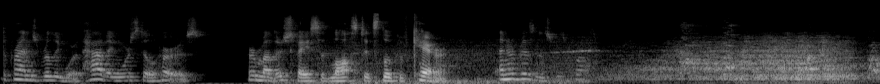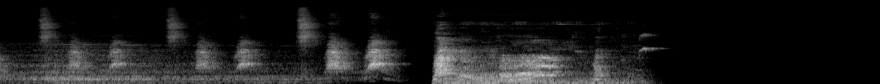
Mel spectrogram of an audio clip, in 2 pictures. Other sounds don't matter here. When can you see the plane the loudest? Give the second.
8 s.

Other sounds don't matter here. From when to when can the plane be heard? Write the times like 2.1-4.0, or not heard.
2.7-12.3.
